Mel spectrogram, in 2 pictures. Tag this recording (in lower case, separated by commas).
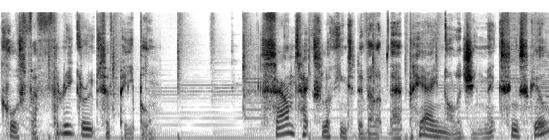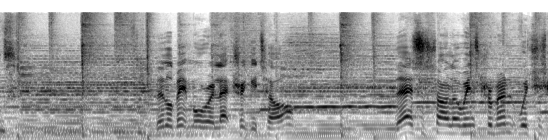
speech, music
